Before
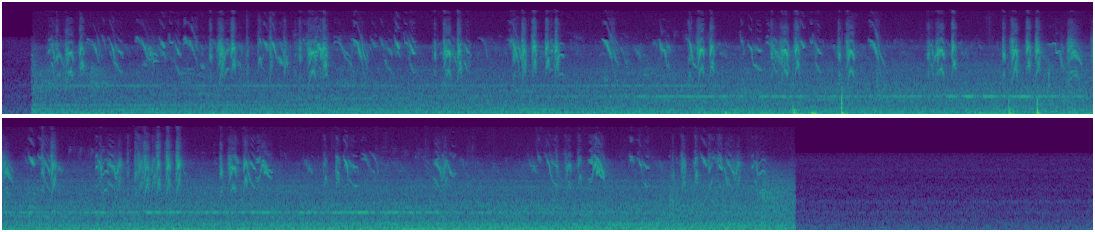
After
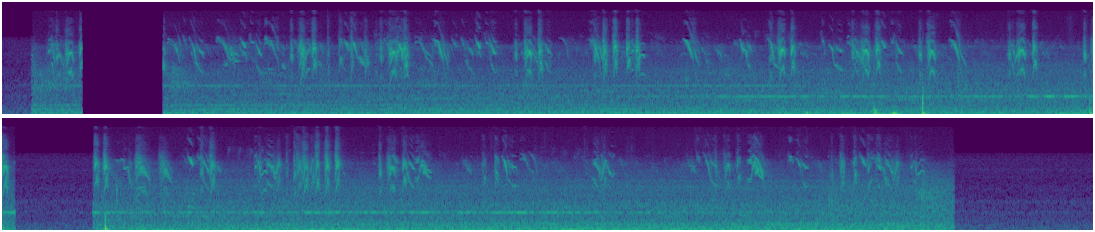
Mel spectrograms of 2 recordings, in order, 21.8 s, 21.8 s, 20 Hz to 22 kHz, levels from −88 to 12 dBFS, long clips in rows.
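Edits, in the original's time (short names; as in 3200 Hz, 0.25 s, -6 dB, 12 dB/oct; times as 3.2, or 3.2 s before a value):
0.8 insert silence 0.81 s
10.23 insert room tone 0.78 s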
